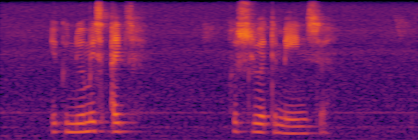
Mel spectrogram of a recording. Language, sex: Afrikaans, female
